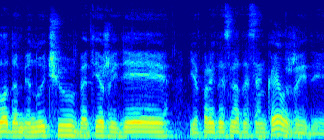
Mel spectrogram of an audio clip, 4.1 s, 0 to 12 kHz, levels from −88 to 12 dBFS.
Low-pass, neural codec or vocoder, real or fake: 10.8 kHz; vocoder, 24 kHz, 100 mel bands, Vocos; fake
